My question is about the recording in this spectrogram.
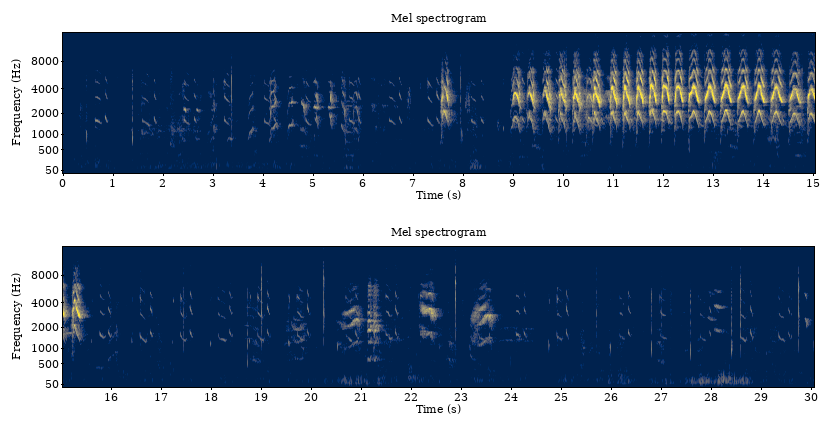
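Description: Rose-ringed parakeets giving soft, high squeaky chatter, broken by a loud run of rapid repeated calls at about five a second that lasts some six seconds from about nine seconds in, and a few louder single calls later on.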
